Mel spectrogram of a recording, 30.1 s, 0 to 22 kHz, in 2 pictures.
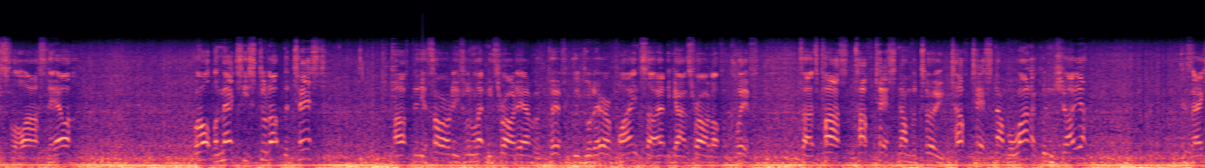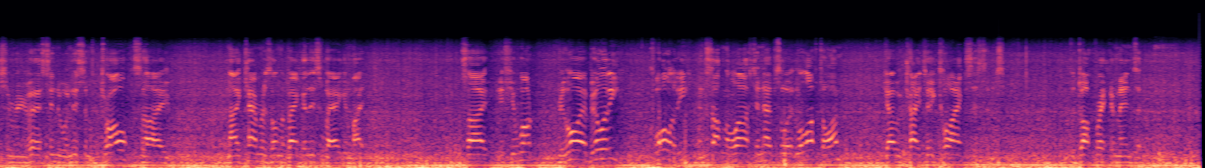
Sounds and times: Speech: 0:00.0 - 0:01.0, 0:02.4 - 0:04.2, 0:04.9 - 0:13.7, 0:14.8 - 0:17.3, 0:17.9 - 0:19.7, 0:20.8 - 0:27.8, 0:28.4 - 0:29.4
Vehicle: 0:00.0 - 0:30.1.

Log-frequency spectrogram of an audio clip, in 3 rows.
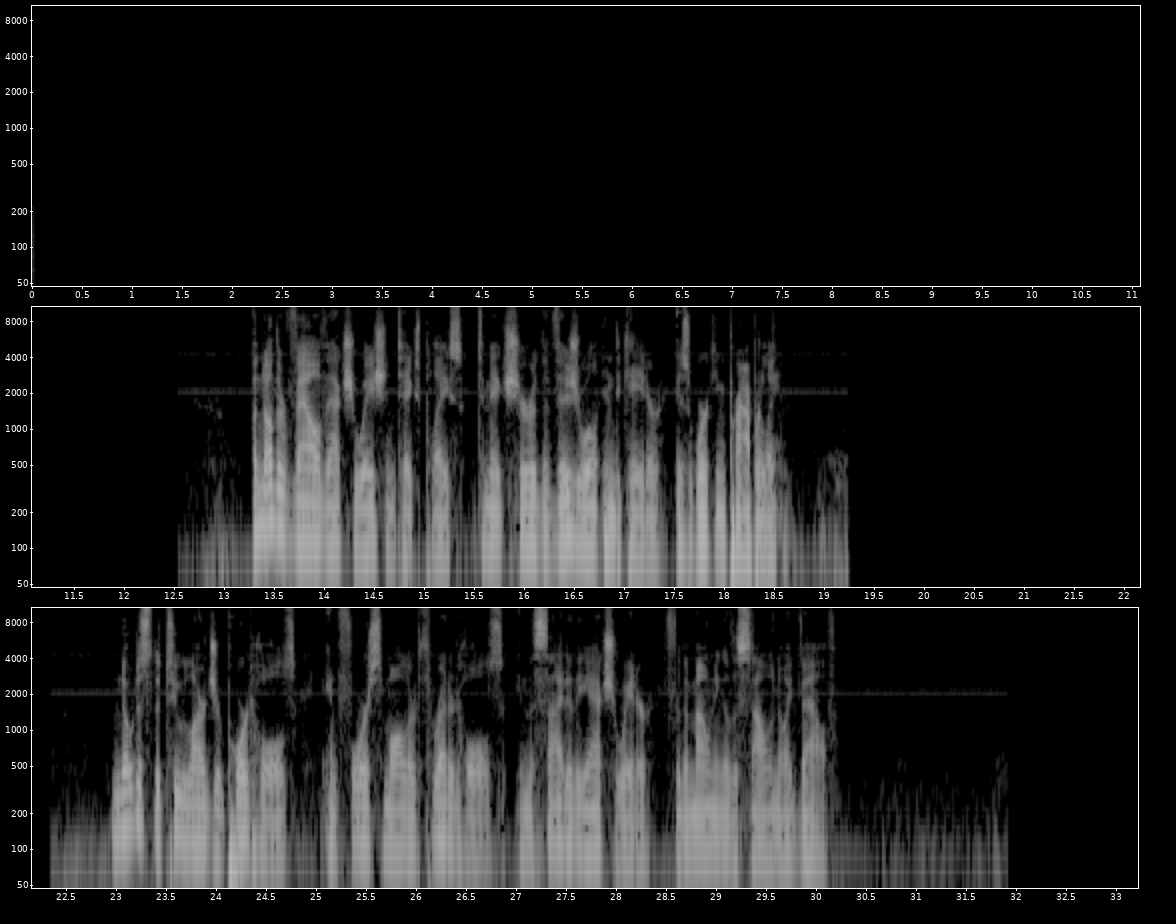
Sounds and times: Inside, small room: 0:12.6 - 0:19.3, 0:22.4 - 0:32.0
Speech: 0:13.3 - 0:18.6, 0:23.0 - 0:30.2.

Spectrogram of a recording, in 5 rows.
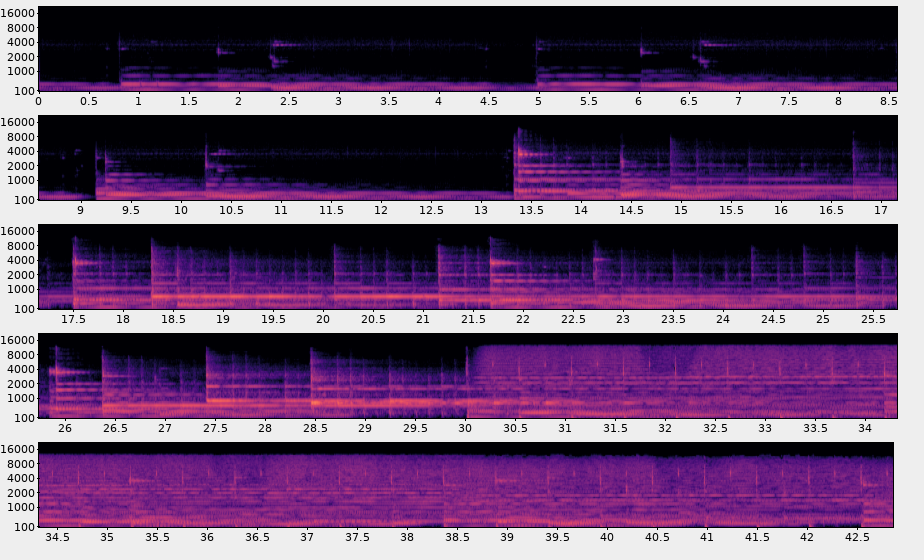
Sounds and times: Music: 0:00.0 - 0:42.8.

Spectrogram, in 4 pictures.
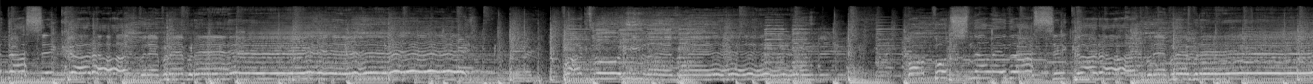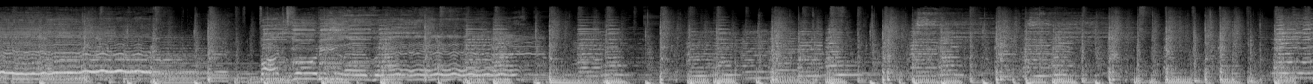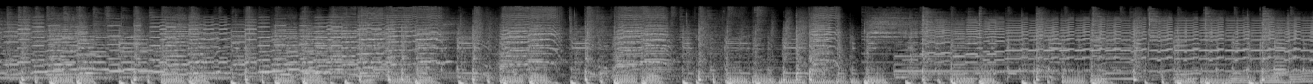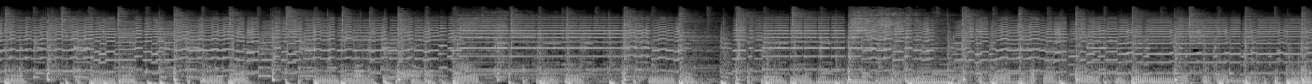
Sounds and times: Singing: 0:00.0 - 0:04.9, 0:05.6 - 0:08.2, 0:09.1 - 0:14.9, 0:15.7 - 0:18.6
Orchestra: 0:00.0 - 0:52.5
Rock and roll: 0:00.0 - 0:52.5.

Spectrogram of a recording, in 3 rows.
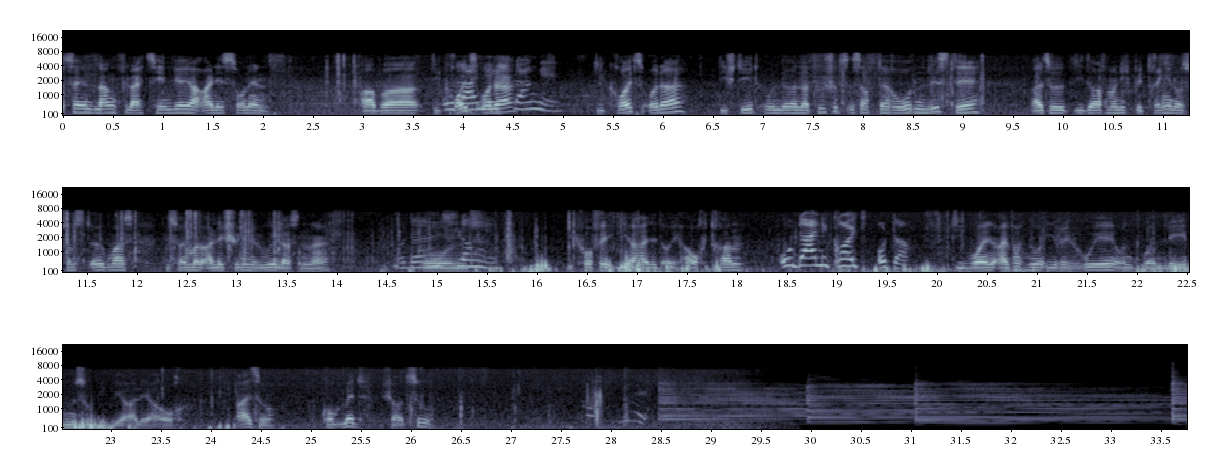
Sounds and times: Outside, rural or natural: 0:00.0 - 0:30.1
Speech: 0:03.0 - 0:14.0, 0:14.6 - 0:15.6, 0:16.3 - 0:26.3.

